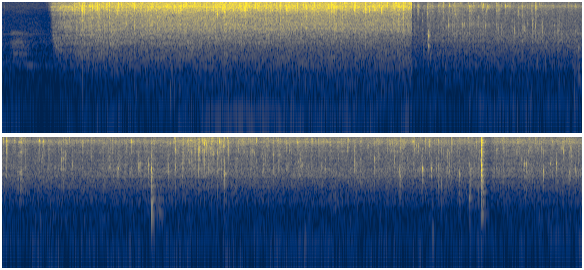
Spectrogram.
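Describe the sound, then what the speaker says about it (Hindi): Chapli kabab hits a hot pan with a loud burst of sizzling, then settles into steady frying crackle with occasional pops. "इसे हम अच्छी तरह से फ्राई कर लेंगे।"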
